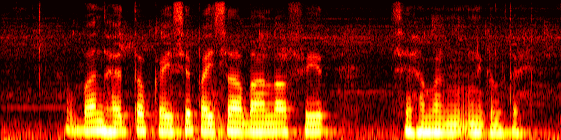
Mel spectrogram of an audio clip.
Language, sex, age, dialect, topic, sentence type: Magahi, male, 18-24, Central/Standard, banking, question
